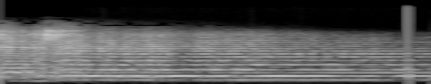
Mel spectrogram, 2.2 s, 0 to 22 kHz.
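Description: Electric guitar with effects and some distortion in a 1960s Bollywood film-song intro, settling onto one long held note that rings on and fades near the end.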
